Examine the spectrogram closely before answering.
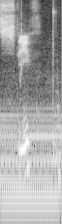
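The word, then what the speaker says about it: stETH: So the way that Lido works is when you delegate ETH and receive staked ETH, or I pronounce it Steeth, in return, the revenue that's coming from the validator is shared in the form of a reflect token.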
